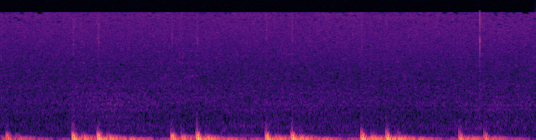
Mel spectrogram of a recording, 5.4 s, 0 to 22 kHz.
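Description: Soft, low paired thumps at about 63 a minute, a simulated normal heartbeat played for relaxation.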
